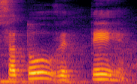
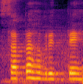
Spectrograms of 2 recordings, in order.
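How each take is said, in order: First: The first word ends with an 'o' sound. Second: The first word ends with a breathy 'ah' sound. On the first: The speaker calls it right. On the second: The speaker calls it wrong.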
